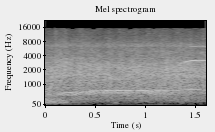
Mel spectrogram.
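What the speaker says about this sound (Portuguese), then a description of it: "Uma salva de palmas pro João" Brief burst of crowd applause at a drumming workshop in Brasília, a steady dense patter of clapping throughout.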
